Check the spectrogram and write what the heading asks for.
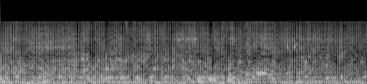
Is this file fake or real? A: fake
